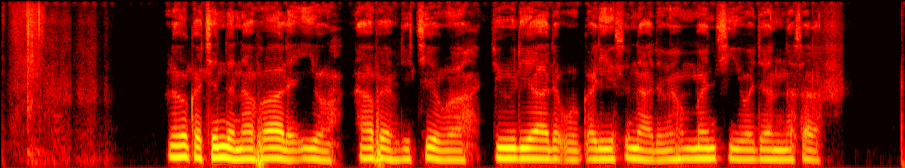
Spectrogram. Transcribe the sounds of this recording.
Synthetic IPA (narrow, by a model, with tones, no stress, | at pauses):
loː˦kɐ˨t͡ʃɪ˦nda˨na˦ɸaː˦ɽa˨ʔɪ˦jo˨na˦ɸɐ˨ɸd͡ʒi˦t͡ʃeː˦˨waː˨d͡ʒuː˦ɽɪ˦jaː˦da˨kʷʼoː˨kʼɐ˦ɽiː˦sʊ˦naː˨da˨mʊ˦hɪ˦mːɐ˦nt͡ʃiː˨wɐ˦d͡ʒɛ˦nːɐ˦sɐ˦ɾaː˨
